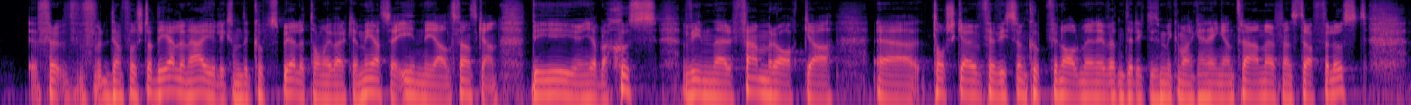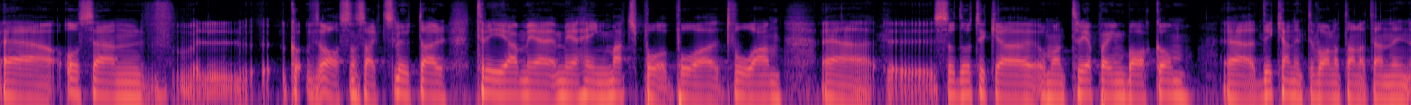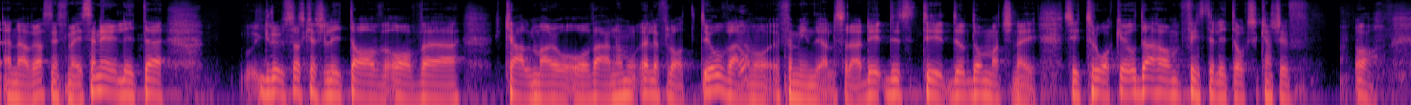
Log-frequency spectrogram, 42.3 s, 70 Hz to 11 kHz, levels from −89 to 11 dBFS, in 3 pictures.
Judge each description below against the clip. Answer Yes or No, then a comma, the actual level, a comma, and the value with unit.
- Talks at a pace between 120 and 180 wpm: Yes, average, 165 wpm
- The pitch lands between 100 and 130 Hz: Yes, low, 110 Hz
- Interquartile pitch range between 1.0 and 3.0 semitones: Yes, narrow, 2.6 semitones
